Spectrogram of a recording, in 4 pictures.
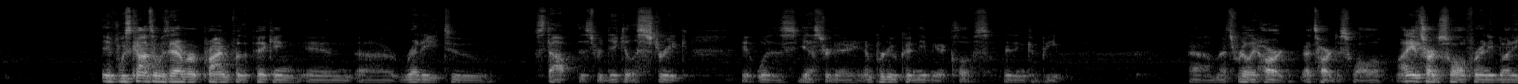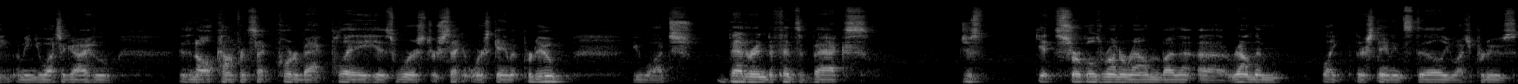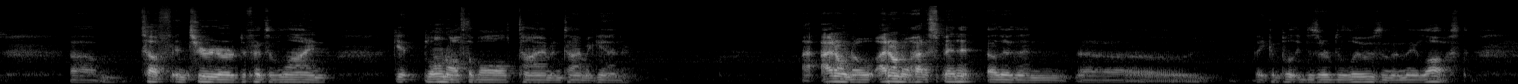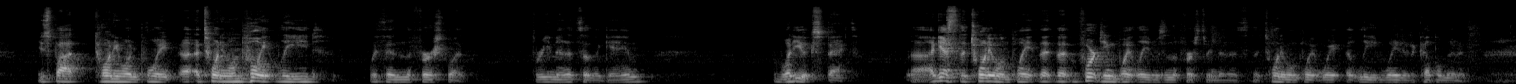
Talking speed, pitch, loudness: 165 wpm, 115 Hz, -33 LUFS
